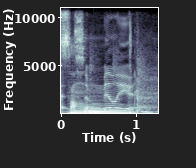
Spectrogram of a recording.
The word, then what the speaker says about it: Silmarillion: Yeah, Silmarillion.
